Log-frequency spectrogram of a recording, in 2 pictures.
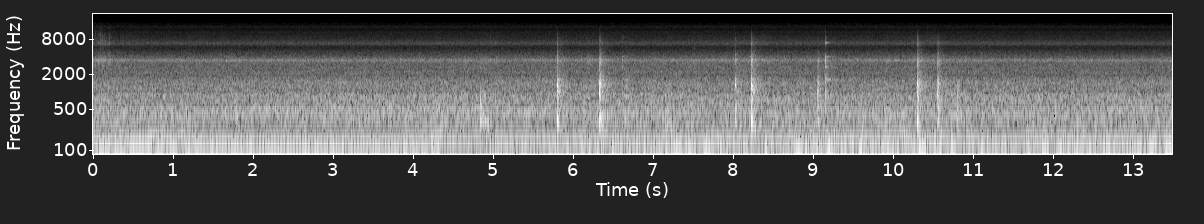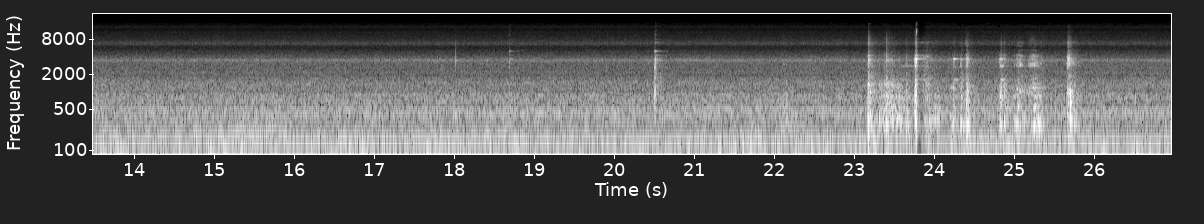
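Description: Steady low workshop hum with scattered faint clicks. About three-quarters of the way through comes a quick run of metallic clinks and taps as aluminium transmission parts are handled and set on a steel workbench.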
